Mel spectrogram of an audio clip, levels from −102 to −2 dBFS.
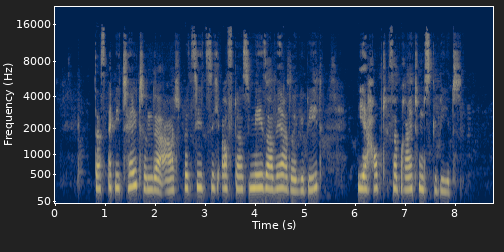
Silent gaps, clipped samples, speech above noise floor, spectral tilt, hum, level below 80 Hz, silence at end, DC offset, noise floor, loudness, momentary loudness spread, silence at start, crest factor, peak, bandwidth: none; under 0.1%; 46 dB; -3.5 dB/octave; none; -82 dBFS; 0.65 s; under 0.1%; -76 dBFS; -31 LUFS; 9 LU; 0.8 s; 18 dB; -14 dBFS; 15.5 kHz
